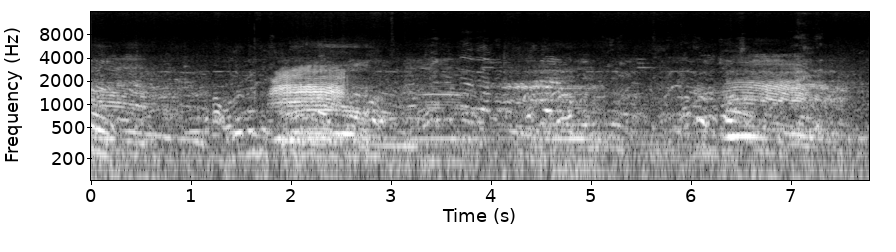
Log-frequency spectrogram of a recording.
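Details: Sahiwal and Gir breed bull calves at Ambari market; a drawn-out moo rises near the second second and another comes near the end, over steady crowd chatter and men talking.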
